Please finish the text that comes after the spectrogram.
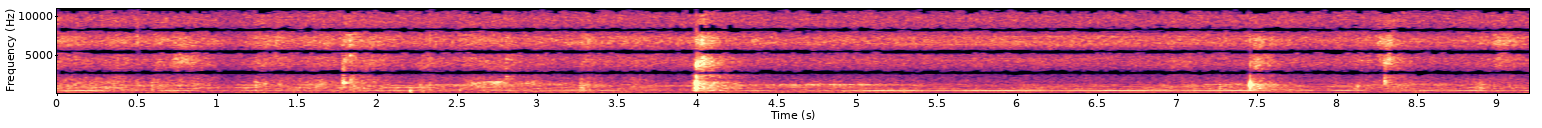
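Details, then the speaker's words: Lasko (and Sears/Emerson) ceiling fan, believed 16-pole motor, at medium speed on a variable speed control: steady low electrical buzz, worse in the Lasko than the Emersons. "I believe are 16 pole Motors and don't do well on variable speed controls"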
